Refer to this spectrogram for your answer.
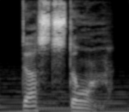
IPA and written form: dʌst stɔrm (dust storm)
